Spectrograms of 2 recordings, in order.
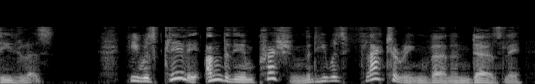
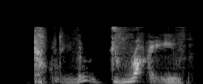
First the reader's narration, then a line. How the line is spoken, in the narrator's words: he muttered under his breath, his moustache rippling indignantly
